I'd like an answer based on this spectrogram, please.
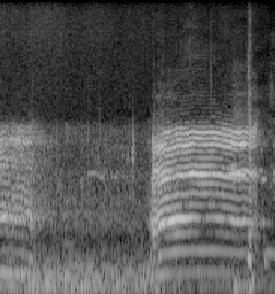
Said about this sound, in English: Is that a goat? Yeah, it's my pet goat. Oh, how cute. Isn't he cute?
